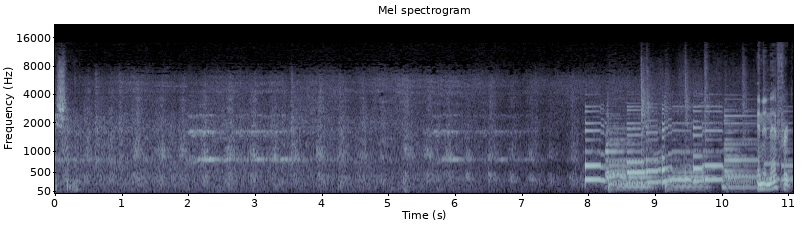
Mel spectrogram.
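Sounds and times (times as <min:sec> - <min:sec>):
train wheels clickety-clack: 0:00.0 - 0:11.0
steam train whistle: 0:02.0 - 0:03.8, 0:05.6 - 0:07.2.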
